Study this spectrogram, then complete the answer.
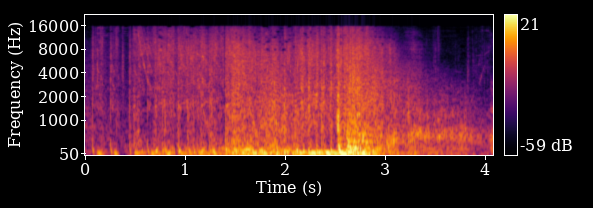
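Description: Rapid gunfire in Fortnite Battle Royale, shots hammering at a player's build, with dense overlapping bursts building to a loud peak before tapering off near the end.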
